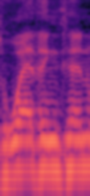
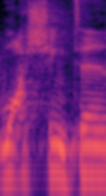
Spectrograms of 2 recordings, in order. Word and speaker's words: Weddington: is and uh no my last name is weddington which seems easy weddington but i get washington and wellington and liechtenstein that's a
